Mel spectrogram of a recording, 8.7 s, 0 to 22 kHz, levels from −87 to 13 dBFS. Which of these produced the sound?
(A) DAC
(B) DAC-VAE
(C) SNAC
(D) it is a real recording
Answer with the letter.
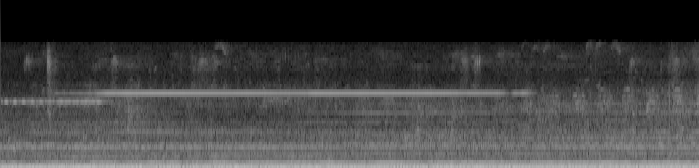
D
